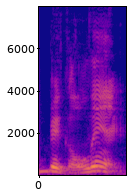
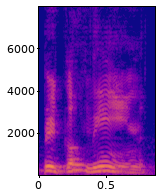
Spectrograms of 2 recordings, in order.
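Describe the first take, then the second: First: The name is pronounced in an English way. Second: The name is pronounced in an Italian way. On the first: The speaker calls it wrong. "not Bigolin" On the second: The speaker calls it right. "the name is actually pronounced Bigolin"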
